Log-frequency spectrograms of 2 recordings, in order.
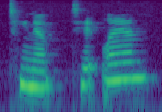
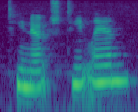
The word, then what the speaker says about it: Tenochtitlan: going to learn about tina titland or tenochtitlan it's pronounced two different ways and it is the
